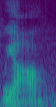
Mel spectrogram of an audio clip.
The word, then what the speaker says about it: we all: Can you pronounce we all? We all. all になるんですね. it sounds like okay, so if you can't speak English, we all. It's not all.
